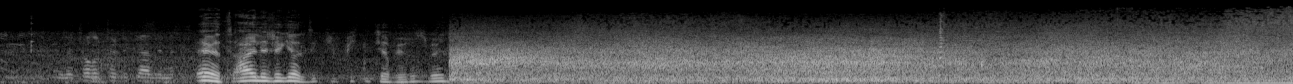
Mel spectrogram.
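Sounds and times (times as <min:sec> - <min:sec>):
outdoor background rush: 0:00.0 - 0:12.9.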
